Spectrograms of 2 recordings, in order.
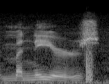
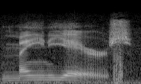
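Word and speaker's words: Ménière's: airs disease it looks like it would be pronounced 'men ears but it is Manny Aires tinnitus which means ringing in the ears Val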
